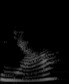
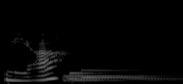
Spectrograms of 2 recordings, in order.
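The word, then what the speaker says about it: niya: This is pronounced nya, not nia, which would be his, hers, theirs, or he, she, or they.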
